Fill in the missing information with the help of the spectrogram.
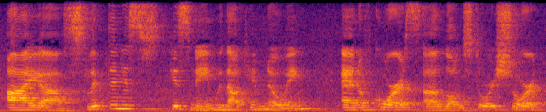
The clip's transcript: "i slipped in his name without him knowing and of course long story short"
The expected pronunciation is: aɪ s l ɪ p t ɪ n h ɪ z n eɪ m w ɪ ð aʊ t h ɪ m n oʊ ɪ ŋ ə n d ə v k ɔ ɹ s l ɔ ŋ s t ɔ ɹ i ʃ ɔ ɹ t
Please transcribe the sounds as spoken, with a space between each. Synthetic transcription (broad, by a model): aɪ s l ɪ p t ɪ n h ɪ z n eɪ m w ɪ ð aʊ t h ɪ m n oʊ ɪ ŋ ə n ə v k ɔ ɹ s l ɔ ŋ s t ɔ ɹ i ʃ ɔ ɹ t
